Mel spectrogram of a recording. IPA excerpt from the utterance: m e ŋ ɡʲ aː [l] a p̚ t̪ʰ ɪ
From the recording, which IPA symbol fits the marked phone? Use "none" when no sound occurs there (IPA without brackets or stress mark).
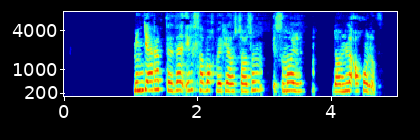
ɾ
